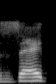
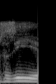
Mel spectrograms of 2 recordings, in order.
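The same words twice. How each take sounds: First: The letter is said the British way, zed. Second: The letter is said the American way, zee.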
